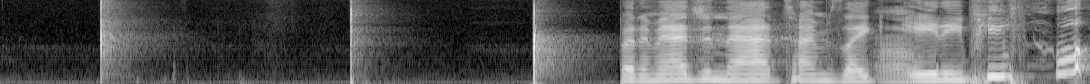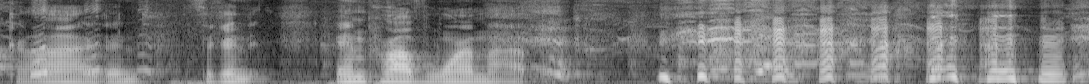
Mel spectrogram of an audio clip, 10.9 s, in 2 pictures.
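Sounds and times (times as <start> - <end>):
single hand claps: 0.5 - 0.8, 2.6 - 3.0
speech: 3.1 - 10.8
laughter: 4.6 - 6.8, 7.9 - 10.8.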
